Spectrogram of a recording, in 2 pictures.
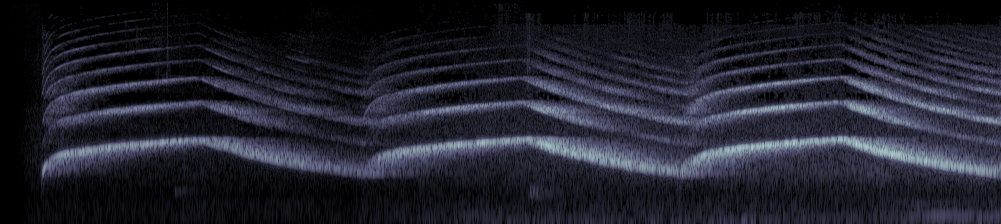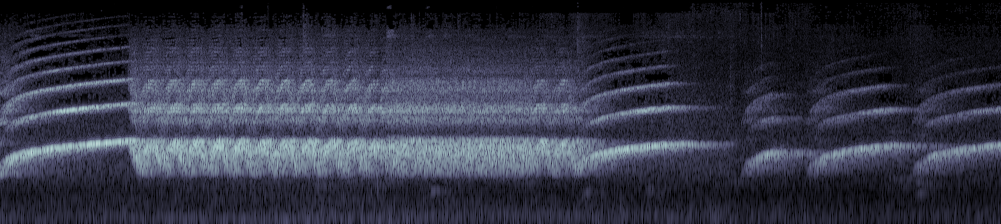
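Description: Distant ambulance siren on a slow wail, its pitch rising and falling about every five seconds. It switches to a fast yelp for several seconds past the middle, then goes back to shorter rising whoops near the end.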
